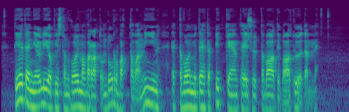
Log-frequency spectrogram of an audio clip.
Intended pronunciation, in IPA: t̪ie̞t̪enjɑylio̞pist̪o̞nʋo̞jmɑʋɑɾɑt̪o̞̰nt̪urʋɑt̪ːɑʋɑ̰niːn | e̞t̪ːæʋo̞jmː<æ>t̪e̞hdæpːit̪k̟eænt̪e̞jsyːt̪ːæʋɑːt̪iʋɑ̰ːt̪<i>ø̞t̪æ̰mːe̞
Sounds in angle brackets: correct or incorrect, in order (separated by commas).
incorrect, incorrect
